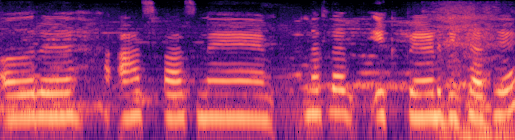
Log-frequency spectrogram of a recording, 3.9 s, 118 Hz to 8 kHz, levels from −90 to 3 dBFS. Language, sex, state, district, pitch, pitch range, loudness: Chhattisgarhi, female, Chhattisgarh, Sarguja, 240 Hz, 230-260 Hz, -16 LUFS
